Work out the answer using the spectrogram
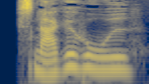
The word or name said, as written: snakkehoved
